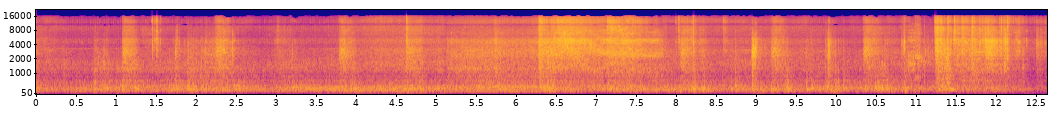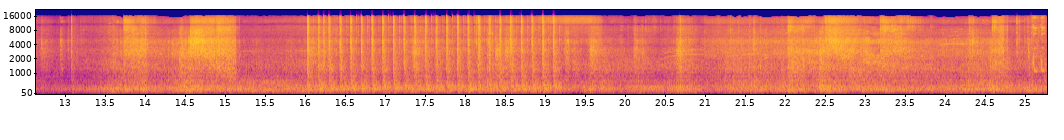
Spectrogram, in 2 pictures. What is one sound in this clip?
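A tank engine rumbles and its tracks clatter steadily.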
